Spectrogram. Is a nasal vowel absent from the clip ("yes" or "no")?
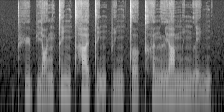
yes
